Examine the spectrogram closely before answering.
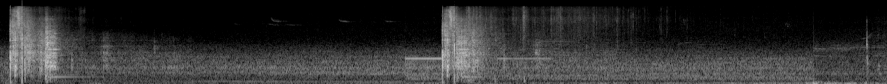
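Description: Two shots from a Gunpower Texan .50-calibre air rifle, about four and a half seconds apart, heard from beside the target. Each is a sharp crack as the heavy slug hits a concrete block, chipping it and then breaking it apart.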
